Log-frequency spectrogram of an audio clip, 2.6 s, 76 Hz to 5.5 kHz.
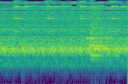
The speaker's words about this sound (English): You have a maintenance away train about 2 miles ahead of you. Stop and stay, over. Roger that, dispatcher. I'm stopping my train.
